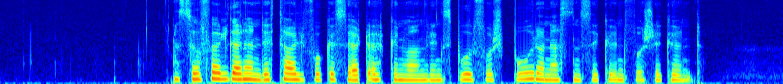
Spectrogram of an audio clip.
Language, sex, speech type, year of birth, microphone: Norwegian, female, read, 1962, Sennheiser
